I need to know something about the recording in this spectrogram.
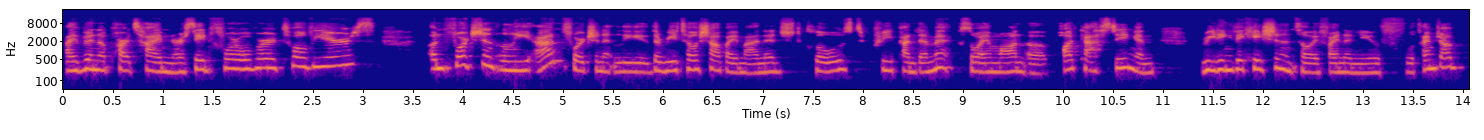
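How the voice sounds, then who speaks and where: Woman, from Hawaii, podcast guest, measured, steady, reads from notes, mid pitch.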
